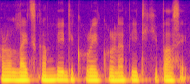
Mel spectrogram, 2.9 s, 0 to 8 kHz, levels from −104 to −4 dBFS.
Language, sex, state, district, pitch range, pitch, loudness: Nagamese, male, Nagaland, Kohima, 100-105 Hz, 100 Hz, -13 LUFS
